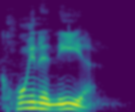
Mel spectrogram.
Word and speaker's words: koinonia: They used over and over again a term that in Greek is pronounced koinonia.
